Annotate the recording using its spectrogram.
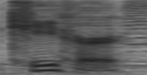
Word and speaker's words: Keigher: It's actually Keigher, silent G. – Silent G? Wow.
